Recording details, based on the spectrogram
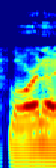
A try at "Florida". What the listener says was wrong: It's not Florida. It's Florida. It's DUH at the end. It's not DA. It's just duh.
